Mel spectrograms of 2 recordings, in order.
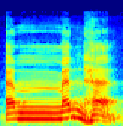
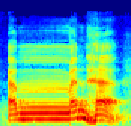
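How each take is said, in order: No difference in how they are said.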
